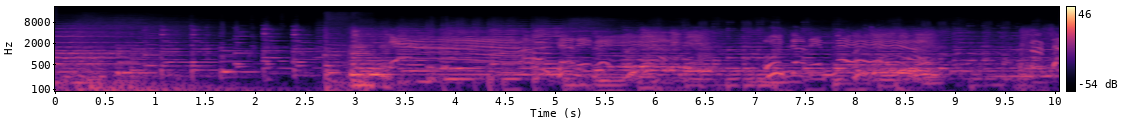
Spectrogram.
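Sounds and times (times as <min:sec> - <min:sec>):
upbeat band music: 0:00.8 - 0:09.0
cartoon male voice singing: 0:03.3 - 0:08.9.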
